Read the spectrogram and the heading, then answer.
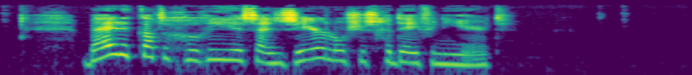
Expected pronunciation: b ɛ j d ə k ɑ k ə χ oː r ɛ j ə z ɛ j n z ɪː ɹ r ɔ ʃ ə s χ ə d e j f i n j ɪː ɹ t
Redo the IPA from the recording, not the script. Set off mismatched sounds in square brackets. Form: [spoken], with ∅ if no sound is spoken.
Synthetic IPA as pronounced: b ɛ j d ə k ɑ [t] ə χ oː r [i] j ə z ɛ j n z ɪː ɹ [l] ɔ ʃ ə s χ ə d e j f i n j ɪː ɹ t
